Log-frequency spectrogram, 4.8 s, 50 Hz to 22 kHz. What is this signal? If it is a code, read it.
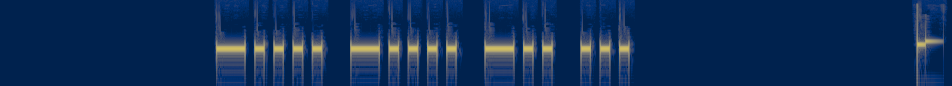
Morse code, heard as a keyed tone, about 25 wpm, 700 Hz. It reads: 66DS
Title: Four Challenging Letter-Number Combinations 25wpm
